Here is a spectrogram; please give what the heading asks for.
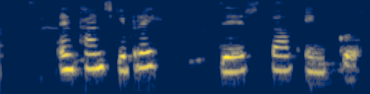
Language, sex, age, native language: Icelandic, female, 9, Icelandic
